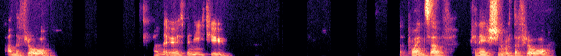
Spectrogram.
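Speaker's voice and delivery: calm meditation guide with long pauses; gentle, spacious mindfulness voice; guided meditation. Real, not acted. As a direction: ease listeners into stillness, phrase by phrase.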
